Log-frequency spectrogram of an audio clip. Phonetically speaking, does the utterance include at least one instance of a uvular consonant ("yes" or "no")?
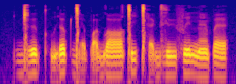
no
